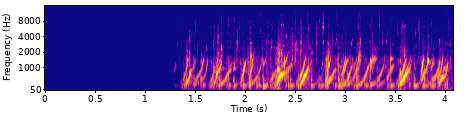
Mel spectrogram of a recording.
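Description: Bathwater bubbling and gurgling in a quick, busy run of rising plops, starting suddenly after just over a second of silence.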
